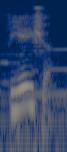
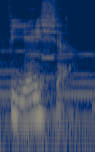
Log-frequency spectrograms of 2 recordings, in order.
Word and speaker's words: Phaeacia: Phaeacia. Phaeacia. That's how you pronounce it.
